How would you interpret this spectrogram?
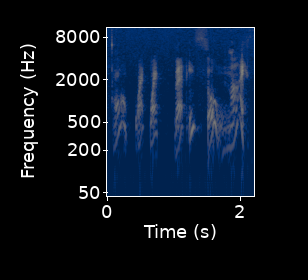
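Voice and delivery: pleased duck voice. A narrator's reading. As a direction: quack with pleasure at a tasty find. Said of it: "said the duck".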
